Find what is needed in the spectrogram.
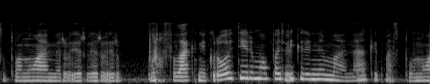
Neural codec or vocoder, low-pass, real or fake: none; 7.2 kHz; real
